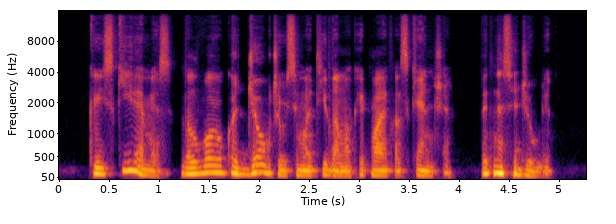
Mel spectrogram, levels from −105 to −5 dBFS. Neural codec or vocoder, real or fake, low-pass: codec, 32 kHz, 1.9 kbps, SNAC; fake; 14.4 kHz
